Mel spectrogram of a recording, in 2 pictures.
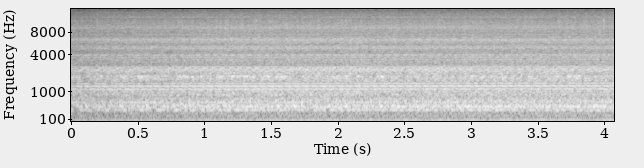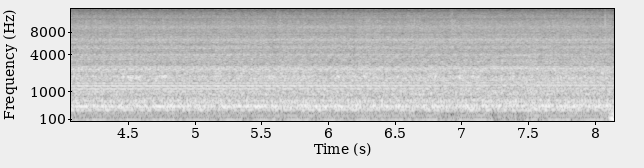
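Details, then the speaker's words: Janome-made JF1012 sewing machine, long unused, after repair of bobbin winder so the needle no longer moves when pulley is pulled out: smooth steady motor whir, no needle bar clatter, bobbin winding cleanly. "이제 수리를 마치면 요게 바늘은 움직이지 않고 북실을 감을 수가 있는 겁니다."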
